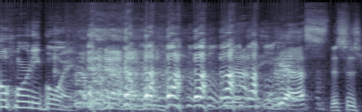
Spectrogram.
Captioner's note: laughs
